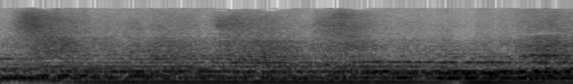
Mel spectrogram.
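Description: Background music with long held, choir-like notes that change pitch in steps; a low sustained note comes in shortly after the start.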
